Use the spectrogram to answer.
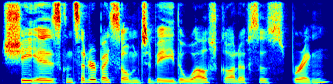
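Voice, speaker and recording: Low-voiced woman podcaster telling folklore. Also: steady tone, normal speed, darkish tone, no room sound, clean studio sound. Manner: explanatory with informal asides. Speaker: podcast co-host. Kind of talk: conversational storytelling about folklore.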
